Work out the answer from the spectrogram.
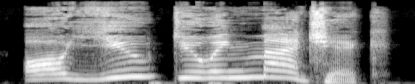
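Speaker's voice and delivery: high, pushy demanding question; bossy girl. A narrator's reading. Girl bursts in asking new classmates about a frog, bossy and high. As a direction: take charge of the room like a know-it-all. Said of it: "a very bossy voice".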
